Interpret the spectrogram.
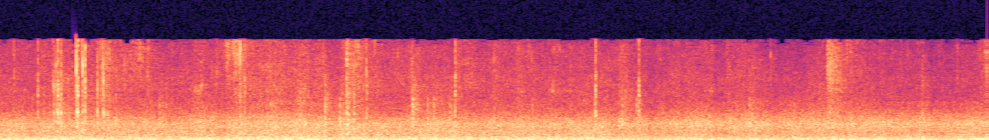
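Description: Steady low rumble of a high-speed train running, heard inside the passenger carriage, with a few faint clicks over it.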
